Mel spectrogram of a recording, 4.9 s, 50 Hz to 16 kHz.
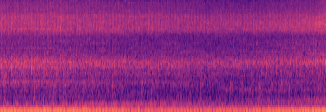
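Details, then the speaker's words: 1995 Suzuki Escudo with the H20A engine at hot idle: a dull, fairly regular knock about three a second, audible even from the cabin. It is absent when cold, appears when hot and quickens with revs; the cause is not found. "получается на холодную не стучит на горячую стук какой-то появился"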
